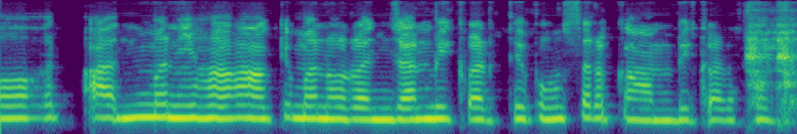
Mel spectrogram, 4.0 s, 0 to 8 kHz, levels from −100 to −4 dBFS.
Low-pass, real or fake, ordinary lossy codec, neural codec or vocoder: none; fake; none; codec, 16 kHz, 16 kbps, FunCodec, trained on LibriTTS, 50 frames a second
